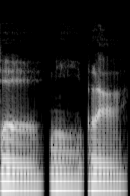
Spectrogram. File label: "tenira", concat syllables; Affixing experiment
